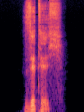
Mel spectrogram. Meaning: 1. parakeet (various species of small parrots) 2. prison slang form of Sittenstrolch, a nonce (a paedophile)
- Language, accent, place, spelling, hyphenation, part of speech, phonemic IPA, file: German, Germany, Berlin, Sittich, Sit‧tich, noun, /ˈzɪtɪç/, De-Sittich.ogg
